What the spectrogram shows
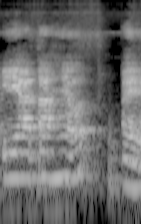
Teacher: ऐसे वर्ण जब उच्चारण हम करेंगे तो जीवा जो है कंठ पर भी जाएगी और तालु पर भी जाएगी, तो उसी को कंठ तालव्य कहा जाता है।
